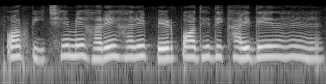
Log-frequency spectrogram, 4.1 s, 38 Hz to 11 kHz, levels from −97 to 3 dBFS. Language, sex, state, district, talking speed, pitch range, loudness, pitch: Hindi, female, Bihar, West Champaran, 160 wpm, 220-245 Hz, -16 LUFS, 235 Hz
